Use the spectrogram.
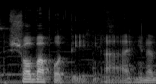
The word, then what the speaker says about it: Sabapati: I mean, you can search, that's Shobapoti, Sabapati's name in Bangla pronunciation.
